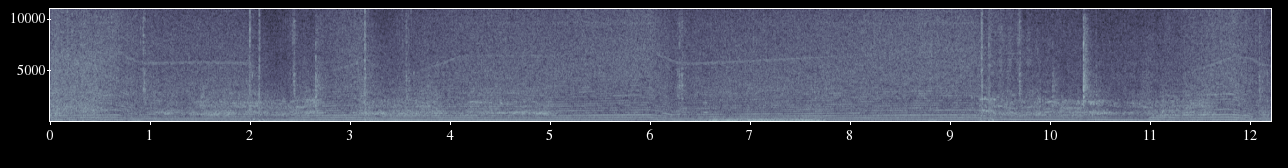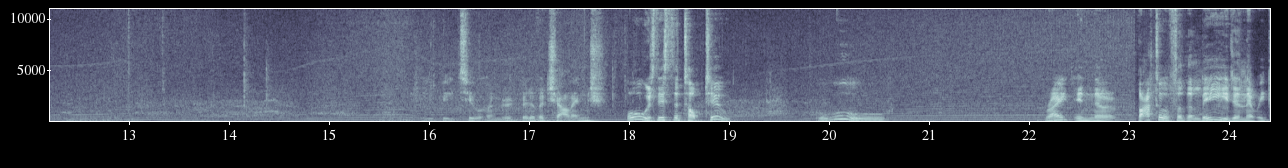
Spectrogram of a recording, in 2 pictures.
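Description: A car engine revs and drones steadily, rising and falling in pitch with gear changes.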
